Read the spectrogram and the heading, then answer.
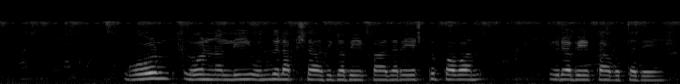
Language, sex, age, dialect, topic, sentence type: Kannada, female, 18-24, Coastal/Dakshin, banking, question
